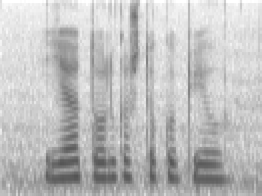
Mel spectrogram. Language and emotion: Russian, neutral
